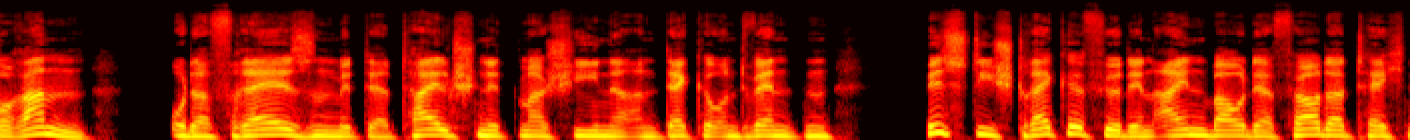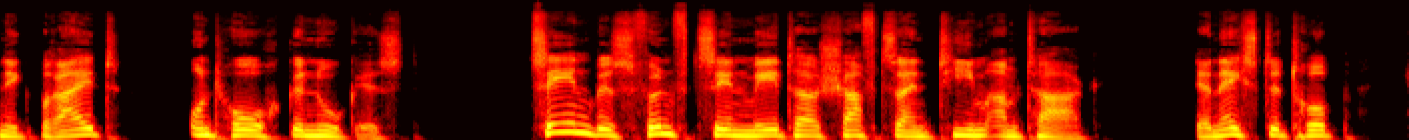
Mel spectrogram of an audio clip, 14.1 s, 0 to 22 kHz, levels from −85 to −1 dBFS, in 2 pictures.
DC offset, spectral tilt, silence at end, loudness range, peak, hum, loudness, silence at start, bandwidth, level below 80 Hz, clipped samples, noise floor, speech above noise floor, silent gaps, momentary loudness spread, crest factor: under 0.1%; -5 dB/octave; 0.3 s; 2 LU; -8 dBFS; none; -26 LUFS; 0 s; 16 kHz; -56 dBFS; under 0.1%; under -90 dBFS; over 65 dB; none; 6 LU; 18 dB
